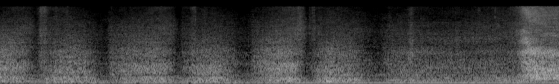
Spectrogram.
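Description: Carpet-extraction wand pulled across carpet in quick strokes, its suction rushing and dropping a little under twice a second over the steady hum of the extraction machine. About five seconds in the suction jumps to a louder, continuous hiss.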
